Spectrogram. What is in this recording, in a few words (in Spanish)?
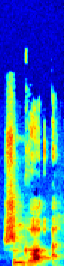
nuca, Zapoteco, Asunción Ocotlan; Cuerpo; INALI; Haspelmath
